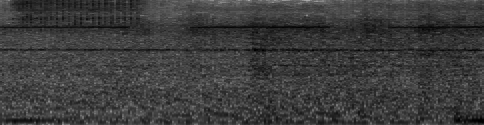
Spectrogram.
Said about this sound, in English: Tom watches a train pulling away from the station.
